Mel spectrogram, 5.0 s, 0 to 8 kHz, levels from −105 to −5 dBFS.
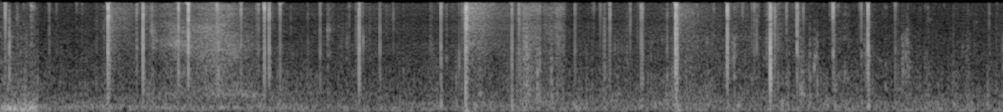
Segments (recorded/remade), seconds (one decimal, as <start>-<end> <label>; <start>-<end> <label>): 0.0-0.4 recorded; 0.4-3.4 remade; 3.4-5.0 recorded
